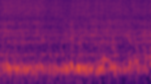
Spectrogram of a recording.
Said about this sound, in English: The refreshing sounds of a toilet flushing in prison.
